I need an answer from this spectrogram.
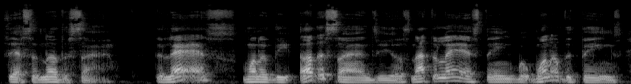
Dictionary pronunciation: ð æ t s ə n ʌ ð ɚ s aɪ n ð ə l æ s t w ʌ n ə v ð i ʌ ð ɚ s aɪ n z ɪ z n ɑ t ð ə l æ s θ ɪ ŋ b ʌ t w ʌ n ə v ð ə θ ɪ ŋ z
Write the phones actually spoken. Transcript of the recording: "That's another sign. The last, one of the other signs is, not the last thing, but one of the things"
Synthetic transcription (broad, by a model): ð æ t s ə n ʌ ð ɚ s aɪ n ð ə l æ s t w ʌ n ə v ð i ʌ ð ɚ s aɪ n z ɪ z n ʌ t ð ə l æ s θ ɪ ŋ b ʌ t w ʌ n ə v ð ə θ ɪ ŋ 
